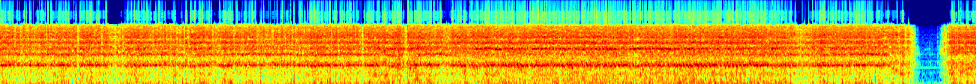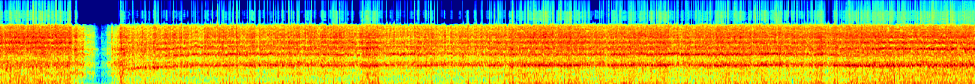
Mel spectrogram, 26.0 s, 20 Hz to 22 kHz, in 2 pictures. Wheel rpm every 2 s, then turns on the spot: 230, 230, 230, 210, 210, 220, 120, 140, 230, 240, 230, 230, 210.
none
